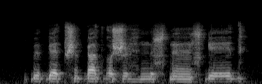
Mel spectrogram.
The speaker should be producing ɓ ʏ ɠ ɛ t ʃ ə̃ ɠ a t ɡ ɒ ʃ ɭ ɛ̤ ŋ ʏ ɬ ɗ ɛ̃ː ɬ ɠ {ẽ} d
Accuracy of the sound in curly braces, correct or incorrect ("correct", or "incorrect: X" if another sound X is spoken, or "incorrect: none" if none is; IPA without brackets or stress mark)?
incorrect: e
